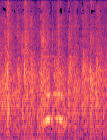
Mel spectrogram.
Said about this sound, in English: I wonder, is there anyone here today who knows the resurrection changed their life? If so, can you give a shout or a hand clap of praise today? Can you testify today?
